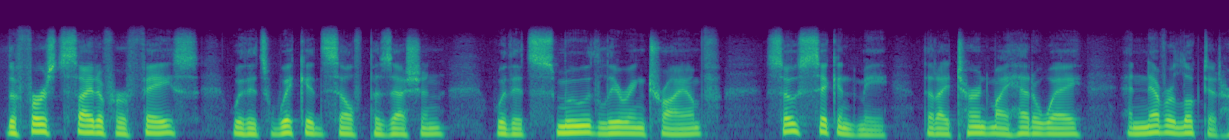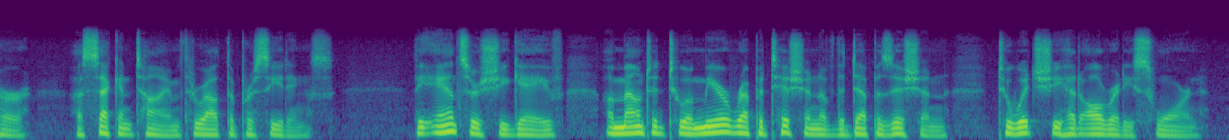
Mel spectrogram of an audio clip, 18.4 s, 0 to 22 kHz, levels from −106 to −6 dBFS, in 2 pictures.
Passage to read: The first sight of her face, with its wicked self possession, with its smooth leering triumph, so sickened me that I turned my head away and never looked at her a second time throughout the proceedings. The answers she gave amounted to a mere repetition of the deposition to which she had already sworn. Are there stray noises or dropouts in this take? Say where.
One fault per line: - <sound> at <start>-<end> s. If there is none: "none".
none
